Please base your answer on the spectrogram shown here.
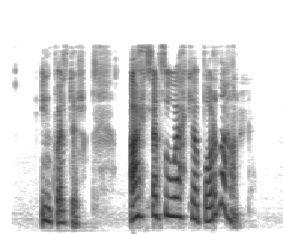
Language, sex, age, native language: Icelandic, other, 50-59, Icelandic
